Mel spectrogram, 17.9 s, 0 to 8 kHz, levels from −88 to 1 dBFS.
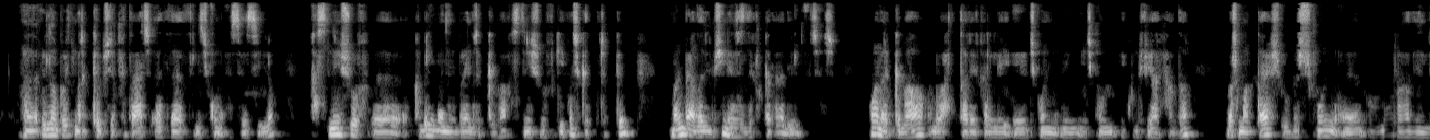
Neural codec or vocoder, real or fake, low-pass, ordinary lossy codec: none; real; 7.2 kHz; none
